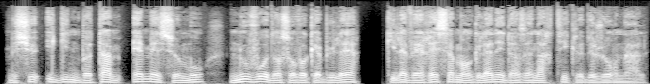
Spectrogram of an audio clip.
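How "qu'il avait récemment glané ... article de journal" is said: plain reading voice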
